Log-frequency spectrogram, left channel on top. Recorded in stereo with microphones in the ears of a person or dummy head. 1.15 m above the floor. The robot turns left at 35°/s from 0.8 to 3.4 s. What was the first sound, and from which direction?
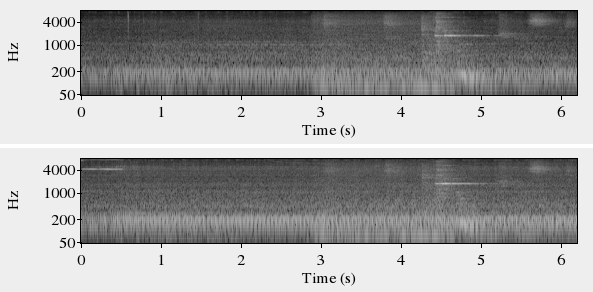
A microwave, 45° left (ahead or behind).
